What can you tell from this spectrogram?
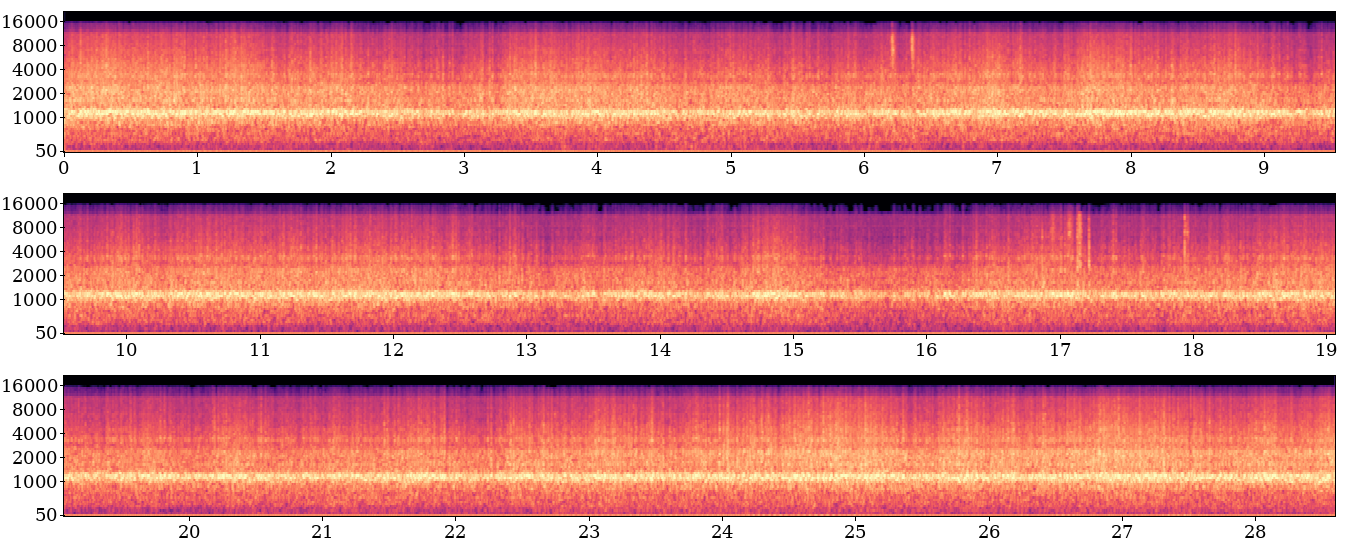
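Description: Steady noise inside a car driving through heavy rain: rain on the windshield and body blended with road and engine noise, an even unbroken hiss with no distinct strikes.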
